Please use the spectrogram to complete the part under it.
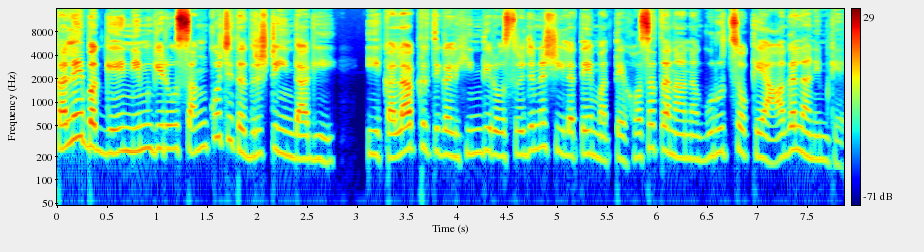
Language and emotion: Kannada, disgusted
